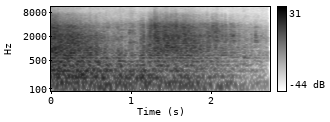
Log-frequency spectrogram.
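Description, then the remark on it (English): A loud, roaring explosion of a barrel of saxophones: a dense, rumbling blast of noise that holds steady for nearly three seconds before easing off slightly at the end, with no voices. “I'm tied to this barrel of exploding saxophones!”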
